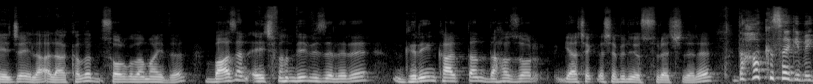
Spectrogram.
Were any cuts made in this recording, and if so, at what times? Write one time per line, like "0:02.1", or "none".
0:01.0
